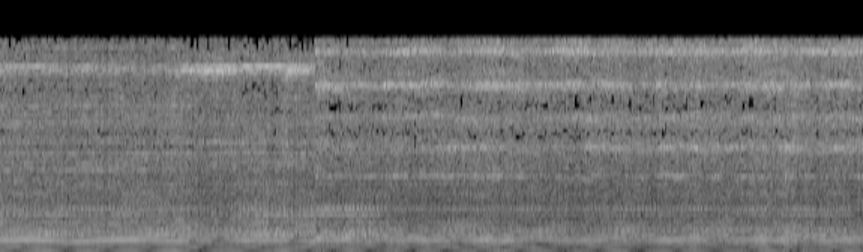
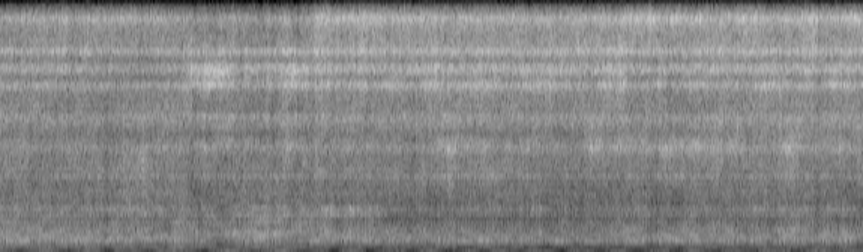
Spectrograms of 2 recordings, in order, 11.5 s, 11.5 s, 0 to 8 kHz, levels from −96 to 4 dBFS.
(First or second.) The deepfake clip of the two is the second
